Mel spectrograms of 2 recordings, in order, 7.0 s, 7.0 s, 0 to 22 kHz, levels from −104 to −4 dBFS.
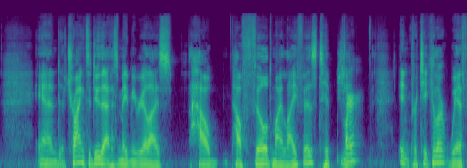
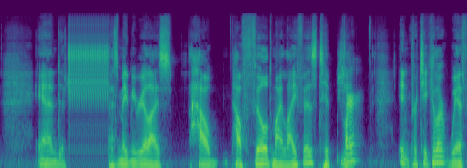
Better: first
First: none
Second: audio freezing; at 1 s for 0.5 s

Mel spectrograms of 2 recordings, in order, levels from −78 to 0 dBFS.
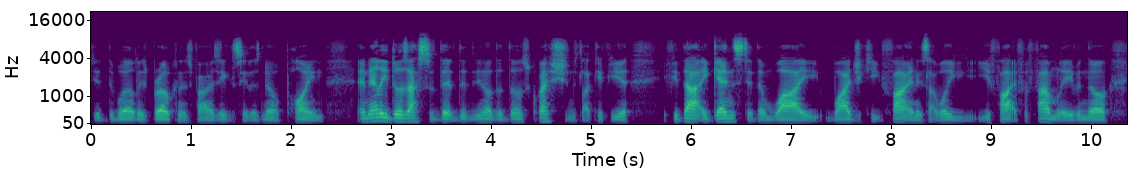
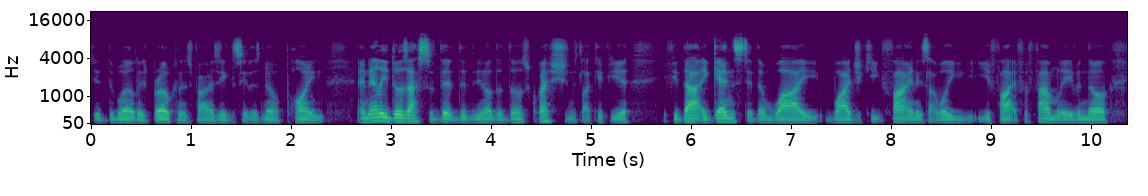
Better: second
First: thin; very slightly; fading below 500 Hz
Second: none

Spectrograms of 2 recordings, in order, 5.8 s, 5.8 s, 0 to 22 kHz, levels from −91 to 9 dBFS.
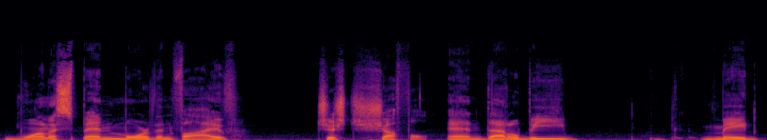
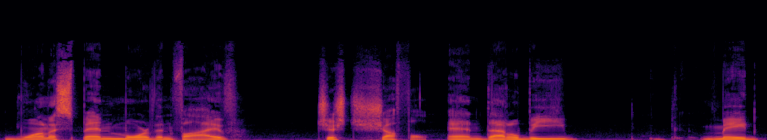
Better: neither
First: none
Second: none

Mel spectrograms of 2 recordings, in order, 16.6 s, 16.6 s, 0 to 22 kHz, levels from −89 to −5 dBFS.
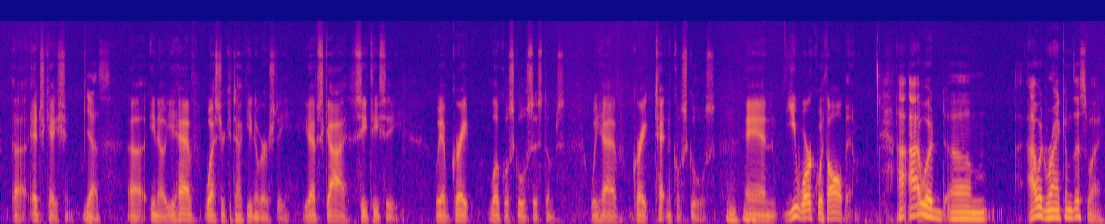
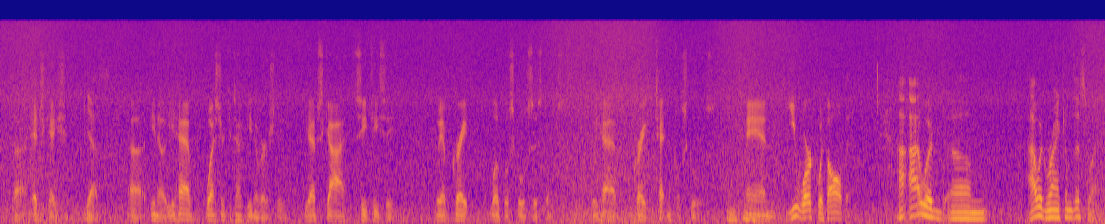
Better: first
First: hiss; faint; throughout; 25 dB below the speech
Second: hiss; loud; throughout; 6 dB below the speech

